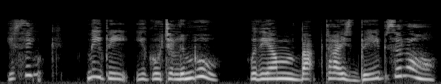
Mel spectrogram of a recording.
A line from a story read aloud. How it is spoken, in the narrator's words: Lizzie asked anxiously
